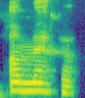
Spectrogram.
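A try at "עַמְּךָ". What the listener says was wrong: Good. Perfect. Perfect. Great.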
